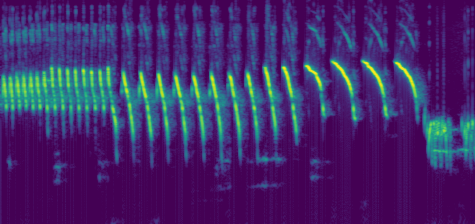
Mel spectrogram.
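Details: Singing canary, used as a prompt for young canaries or ones that have stopped singing: a quick high trill, then a series of falling whistled sweeps about four per second, ending in a lower buzzy note.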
